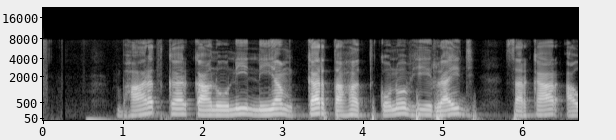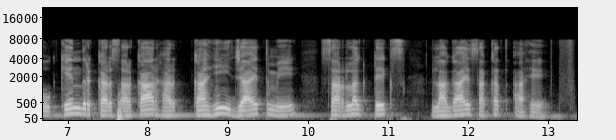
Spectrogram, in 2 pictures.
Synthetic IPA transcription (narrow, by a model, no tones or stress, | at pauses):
bʱaːɾət̪kəɾkaːnuːninijəmkəɾt̪əɦət̪koːnõbʱiɾaːɪd͡ʒ | səɾkaːɾaʊkẽːnd̪ɾəkəɾsəɾkaːɾɦəɾkəɦĩd͡ʒaːɪt̪mẽ | səɾləɡʈeːks | ləɡaːesəkət̪aɦeː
